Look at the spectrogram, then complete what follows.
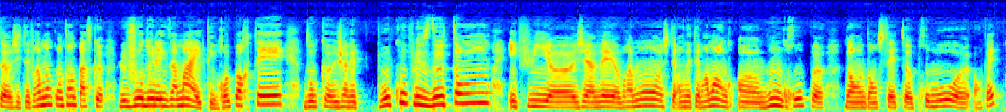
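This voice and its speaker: A woman's voice: medium pitch, warm tone. A young woman from Martinique, telling a personal faith testimony in a casual, hesitant way with many fillers. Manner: hesitant, many fillers, acts out her own past thoughts. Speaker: vlogger giving a testimony.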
